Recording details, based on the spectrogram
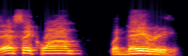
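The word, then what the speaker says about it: esse quam videri: that I live by and it's pronounced the pronunciation is essay quam with dairy that means to be rather than to seem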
